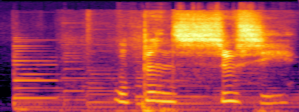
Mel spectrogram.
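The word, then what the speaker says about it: openSUSE: Open Sussy? Open Sussy? How do you pronounce it, please? Tell me. Open Susie? Please. Susie. A Susie. Yeah. Open Susie.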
